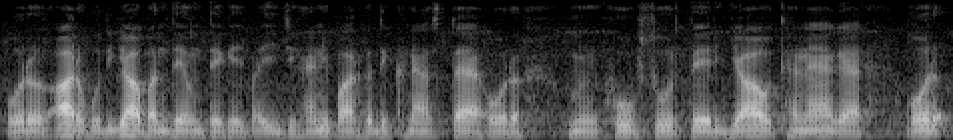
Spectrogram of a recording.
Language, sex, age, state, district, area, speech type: Dogri, male, 30-45, Jammu and Kashmir, Udhampur, rural, spontaneous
